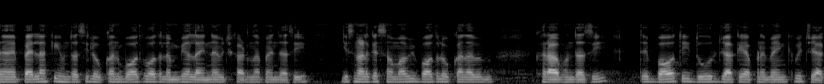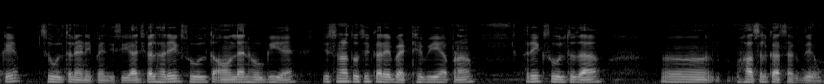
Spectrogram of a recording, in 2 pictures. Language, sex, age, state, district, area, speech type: Punjabi, male, 18-30, Punjab, Rupnagar, rural, spontaneous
